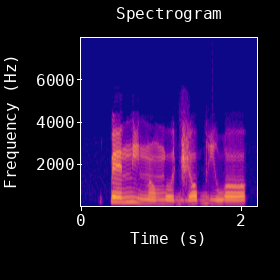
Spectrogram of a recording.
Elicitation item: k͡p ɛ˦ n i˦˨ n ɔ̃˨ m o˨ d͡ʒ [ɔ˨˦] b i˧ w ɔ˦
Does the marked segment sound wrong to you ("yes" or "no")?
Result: no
